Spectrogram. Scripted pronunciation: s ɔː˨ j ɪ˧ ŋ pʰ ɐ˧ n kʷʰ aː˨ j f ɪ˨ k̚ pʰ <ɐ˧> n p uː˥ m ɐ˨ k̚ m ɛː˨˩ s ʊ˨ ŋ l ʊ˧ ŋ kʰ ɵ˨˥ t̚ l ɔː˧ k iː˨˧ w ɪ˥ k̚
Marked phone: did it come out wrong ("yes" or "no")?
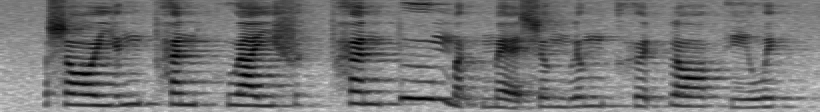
no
